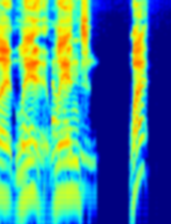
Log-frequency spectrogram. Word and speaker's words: Liz: L-I-Z. What? L-I-Z, Liz, not Lynn.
